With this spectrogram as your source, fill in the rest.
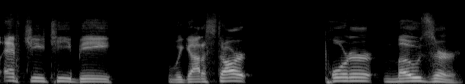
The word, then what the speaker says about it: Porter Moser: The pronunciation guide. So Moser. So Porter Moser hired as Oklahoma basketball's new coach.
